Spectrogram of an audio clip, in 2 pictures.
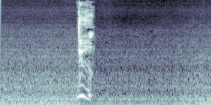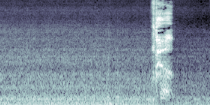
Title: hiccups in car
